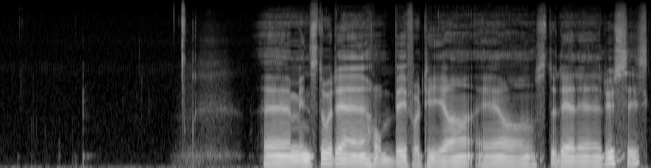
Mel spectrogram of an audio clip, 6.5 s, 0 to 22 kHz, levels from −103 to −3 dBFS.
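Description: No technical faults can be heard anywhere in the clip. The speech runs without any dropout, glitch, distortion or other disturbance to its sound.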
